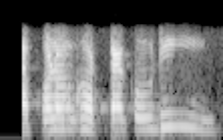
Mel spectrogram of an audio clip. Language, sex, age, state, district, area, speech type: Odia, female, 45-60, Odisha, Angul, rural, conversation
